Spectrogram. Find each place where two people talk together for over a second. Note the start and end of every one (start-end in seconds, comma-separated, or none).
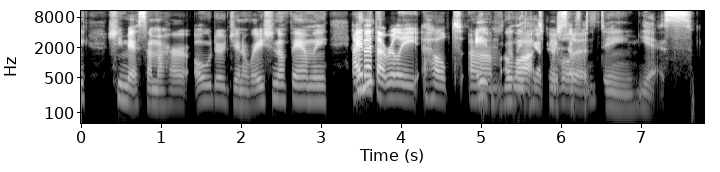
4.9-6.4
